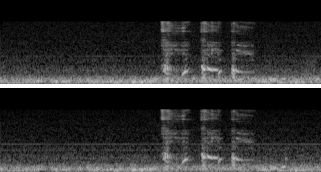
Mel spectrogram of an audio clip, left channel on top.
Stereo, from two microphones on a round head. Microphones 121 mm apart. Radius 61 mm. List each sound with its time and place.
1.6 s a cough: 5° right (ahead or behind)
